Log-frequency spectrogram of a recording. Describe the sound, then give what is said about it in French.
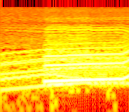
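A racing video game car engine, played in single-player mode, hums with a steady synthetic drone, then steps up in pitch and loudness as it revs higher, holding a sustained whine with no voices. “Regardez le décor, sa vitesse de défilement, écoutez le bruit du moteur.”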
